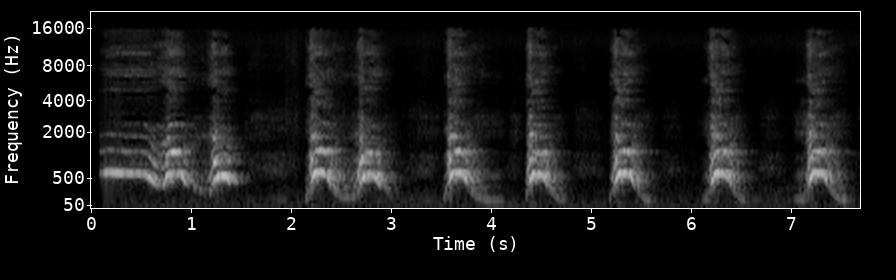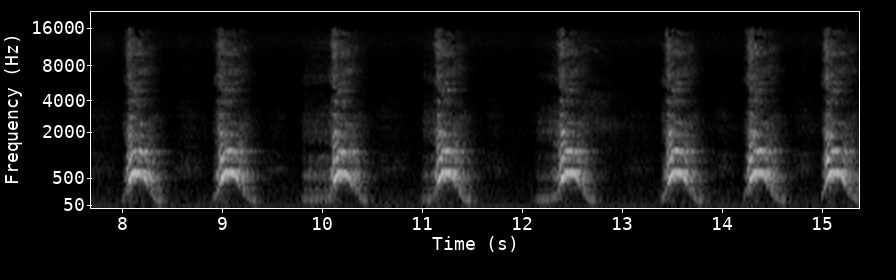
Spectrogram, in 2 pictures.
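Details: Beagle barking insistently while demanding his dinner: loud, harmonic barks with a falling tail, repeated about once a second in a steady run, a few quicker whining yelps at the start.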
